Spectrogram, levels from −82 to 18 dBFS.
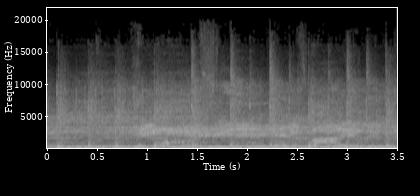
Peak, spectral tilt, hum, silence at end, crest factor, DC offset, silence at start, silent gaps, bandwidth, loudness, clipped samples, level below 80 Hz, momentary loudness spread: -2 dBFS; -3.5 dB/octave; none; 0 s; 12 dB; under 0.1%; 0 s; none; 17 kHz; -14 LUFS; under 0.1%; -18 dBFS; 2 LU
